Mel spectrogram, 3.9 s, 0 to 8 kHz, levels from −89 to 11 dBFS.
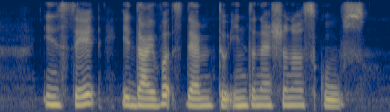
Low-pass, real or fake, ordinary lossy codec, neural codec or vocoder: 7.2 kHz; real; none; none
